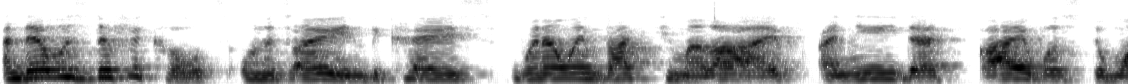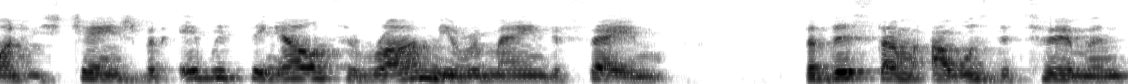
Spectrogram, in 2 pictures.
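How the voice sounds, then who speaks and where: A woman with a South African accent speaks at a medium pitch, her pitch moving up and down in an ordinary way. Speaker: online entrepreneur. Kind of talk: personal testimony pitch.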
